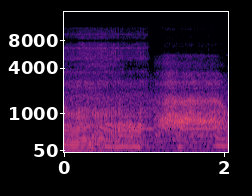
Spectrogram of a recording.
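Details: Low rattling breathing from the speaker's wife asleep in the background over room noise; snoring. He says she has sleep apnea and snoring but doesn't use the inhaler device she bought for it.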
